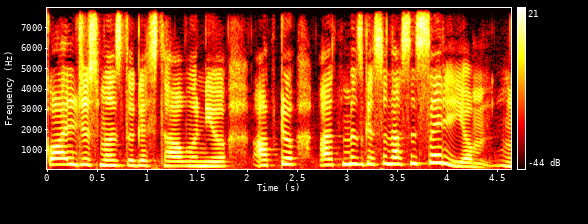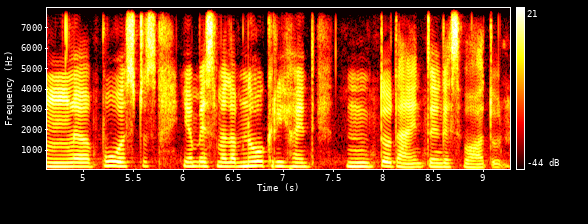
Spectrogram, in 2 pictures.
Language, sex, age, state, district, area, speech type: Kashmiri, female, 18-30, Jammu and Kashmir, Bandipora, rural, spontaneous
